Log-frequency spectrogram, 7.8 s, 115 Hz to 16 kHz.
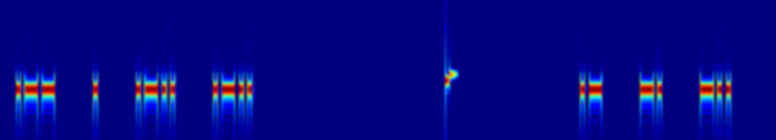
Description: Morse code, heard as a keyed tone, about 28 wpm, spaced as for 16 wpm, 700 Hz. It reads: WELL AND
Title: 3x Character Spacing - Top 300 Words - 28wpm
